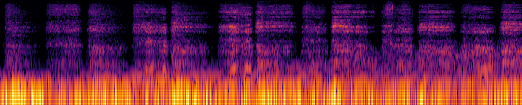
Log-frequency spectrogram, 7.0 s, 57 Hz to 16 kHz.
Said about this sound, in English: She appeared to be around 16 or 17 years old and was panting continuously, as if she were having difficulty breathing.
